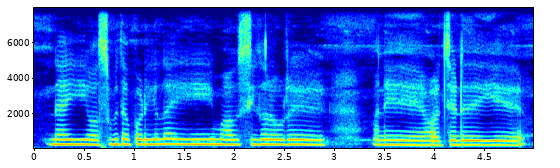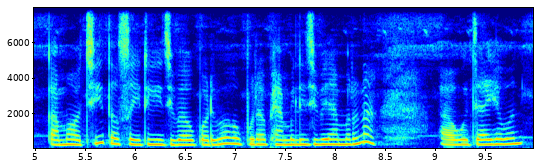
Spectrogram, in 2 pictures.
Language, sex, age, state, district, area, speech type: Odia, female, 18-30, Odisha, Jagatsinghpur, rural, spontaneous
